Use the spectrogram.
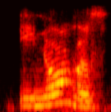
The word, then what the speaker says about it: enormous: how it will go e nor again capital r because there's a stress in the r and then mus this is how you read it nor must can you say that enormous very good very good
